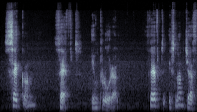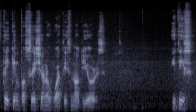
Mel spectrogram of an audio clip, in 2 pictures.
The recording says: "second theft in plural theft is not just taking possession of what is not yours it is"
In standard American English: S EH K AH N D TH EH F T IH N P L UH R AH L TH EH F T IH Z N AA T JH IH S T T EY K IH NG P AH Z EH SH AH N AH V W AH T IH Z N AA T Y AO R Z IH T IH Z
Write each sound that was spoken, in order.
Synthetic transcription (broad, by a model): S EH K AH N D TH EH F T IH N P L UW R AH L TH EH F T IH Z N AA T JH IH S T T EY K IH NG P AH S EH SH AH N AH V W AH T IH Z N AA T Y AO R S IH T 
